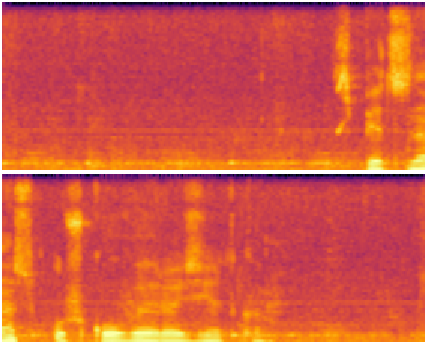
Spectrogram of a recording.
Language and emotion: Russian, neutral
